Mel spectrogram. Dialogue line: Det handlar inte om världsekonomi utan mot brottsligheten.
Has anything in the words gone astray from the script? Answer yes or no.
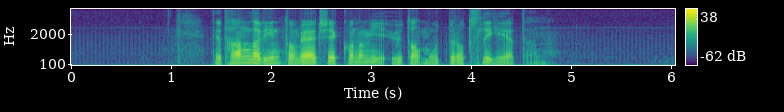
no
